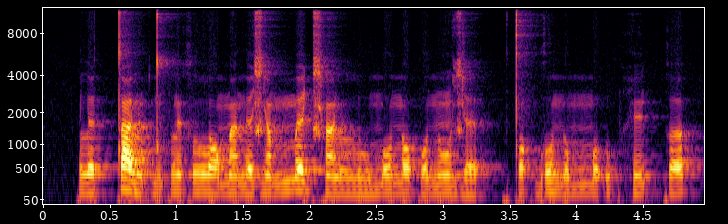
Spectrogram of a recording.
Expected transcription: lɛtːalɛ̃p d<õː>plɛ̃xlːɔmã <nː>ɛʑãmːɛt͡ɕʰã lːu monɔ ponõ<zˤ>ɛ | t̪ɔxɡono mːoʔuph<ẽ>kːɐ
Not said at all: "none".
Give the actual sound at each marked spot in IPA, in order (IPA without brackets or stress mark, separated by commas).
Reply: õ, n, ʑ, ẽ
